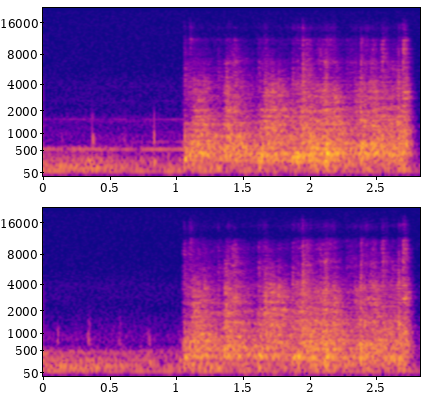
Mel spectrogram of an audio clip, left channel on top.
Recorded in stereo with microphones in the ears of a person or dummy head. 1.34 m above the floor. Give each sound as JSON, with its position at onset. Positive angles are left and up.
{"t": 1.0, "sound": "running footsteps", "side_deg": -30, "distance_m": 1.5}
